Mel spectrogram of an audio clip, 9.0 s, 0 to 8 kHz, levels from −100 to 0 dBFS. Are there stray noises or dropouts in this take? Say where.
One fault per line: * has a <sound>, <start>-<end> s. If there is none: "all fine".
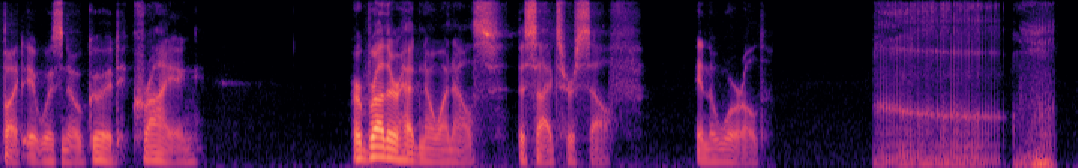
* has a breath, 7.3-8.8 s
